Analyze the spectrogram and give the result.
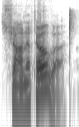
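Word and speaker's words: שנה טובה: means happy New Year it's pronounced Sha atova okay but see you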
